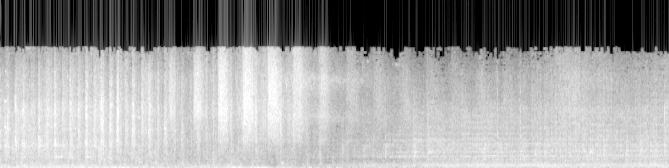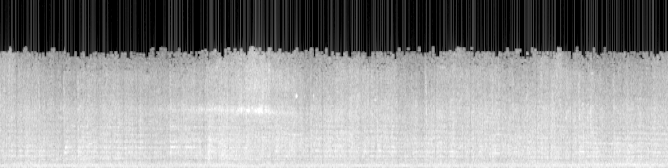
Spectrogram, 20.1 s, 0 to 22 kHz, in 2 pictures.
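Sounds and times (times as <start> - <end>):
train wheels clattering over rail joints: 0.0 - 20.0
high wheel squeal: 12.8 - 14.5.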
